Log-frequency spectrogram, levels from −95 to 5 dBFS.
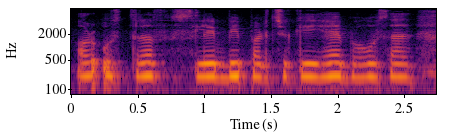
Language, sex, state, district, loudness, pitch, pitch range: Hindi, female, Uttar Pradesh, Jyotiba Phule Nagar, -29 LUFS, 205 Hz, 205-215 Hz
